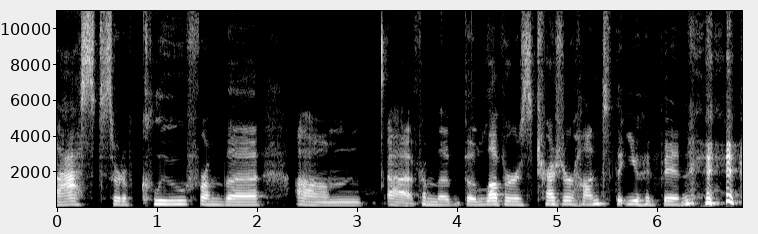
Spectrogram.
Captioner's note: laughing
